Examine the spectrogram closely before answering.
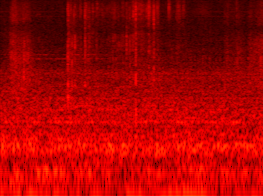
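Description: A paper leaflet rustles.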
